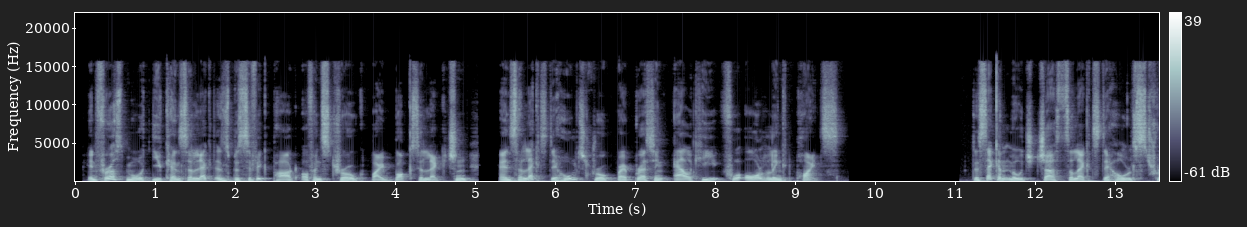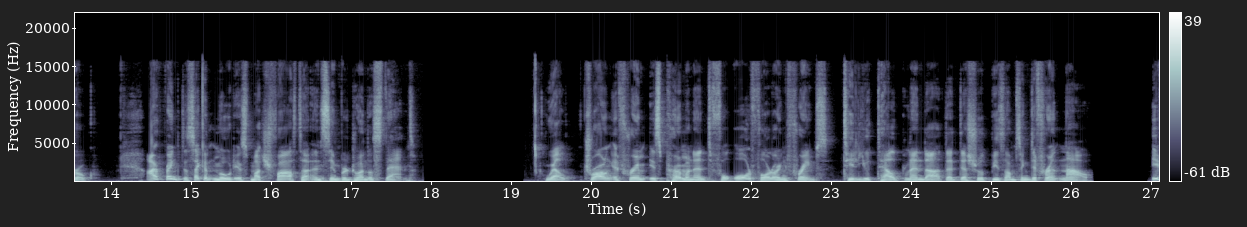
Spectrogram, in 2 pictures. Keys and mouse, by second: 0.0 click, 1.8 click, 3.2 click, 4.5 click, 7.8 l, 9.8 g, 12.2 click, 13.6-14.5 drag, 15.5 click, 16.4 shift+click, 17.0 g, 23.6-27.1 drag.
